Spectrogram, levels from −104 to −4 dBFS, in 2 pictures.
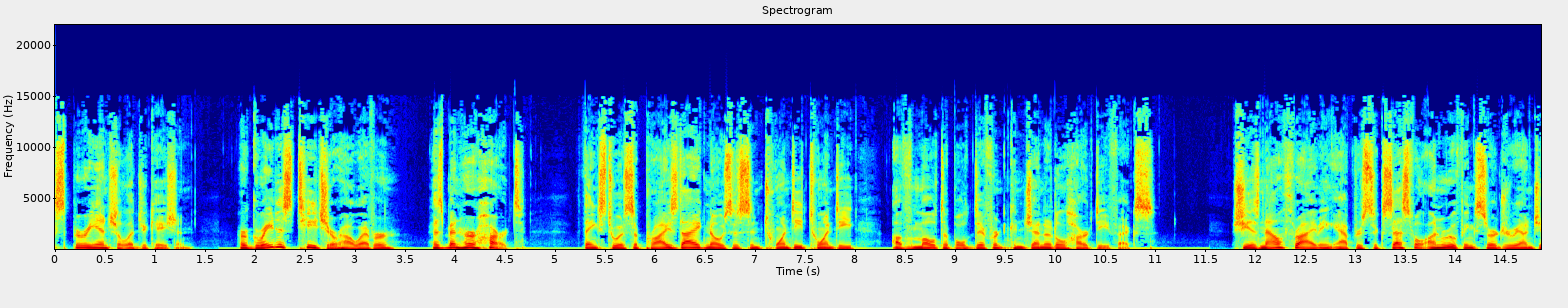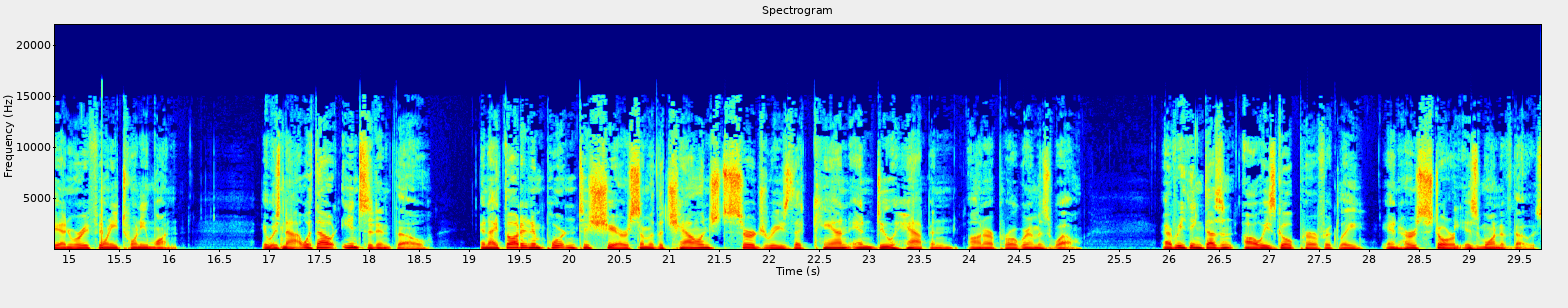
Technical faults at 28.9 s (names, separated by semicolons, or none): damaged data in a compressed stream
